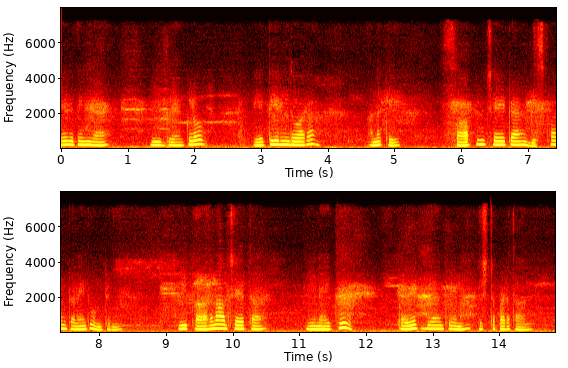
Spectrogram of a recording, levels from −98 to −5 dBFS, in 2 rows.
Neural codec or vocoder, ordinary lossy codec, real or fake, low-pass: codec, 16 kHz in and 24 kHz out, 1 kbps, XY-Tokenizer; AAC, 32 kbps; fake; 7.2 kHz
